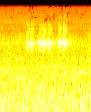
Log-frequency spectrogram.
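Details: Black drongo giving three short, harsh, squawky notes in a quick, evenly spaced series, each lasting about a fifth of a second, against a quiet background.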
